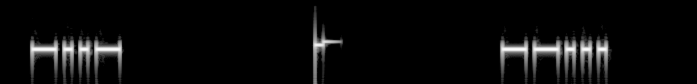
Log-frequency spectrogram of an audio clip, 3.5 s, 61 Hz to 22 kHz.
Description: Morse code, heard as a keyed tone, about 30 wpm, 700 Hz. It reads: X 7
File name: Single-Letter-Number-30wpm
